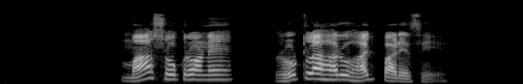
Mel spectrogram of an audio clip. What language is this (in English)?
Wadiyara Koli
